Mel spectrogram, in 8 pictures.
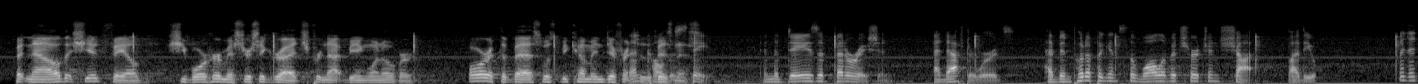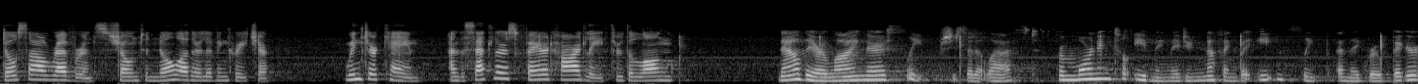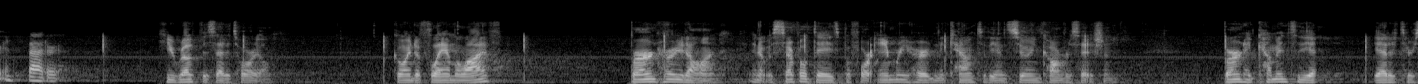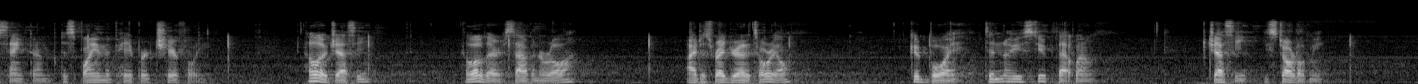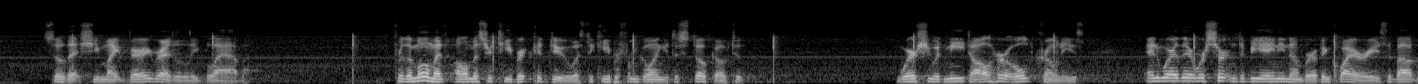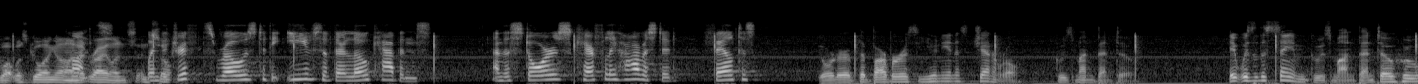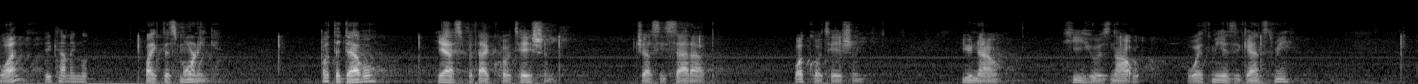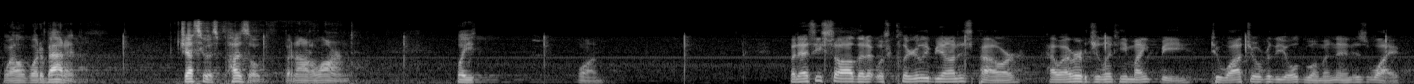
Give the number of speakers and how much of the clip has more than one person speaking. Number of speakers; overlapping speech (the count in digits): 5, about 3%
